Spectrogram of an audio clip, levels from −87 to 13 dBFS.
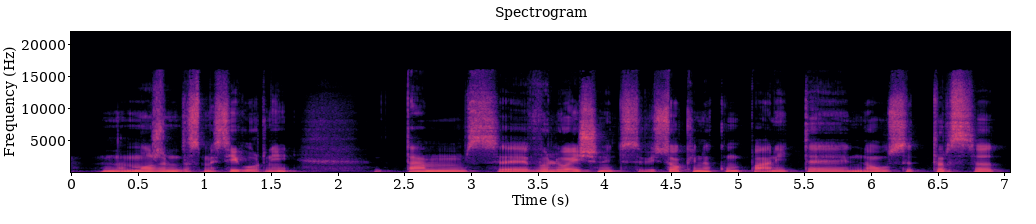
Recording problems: none

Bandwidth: 16 kHz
